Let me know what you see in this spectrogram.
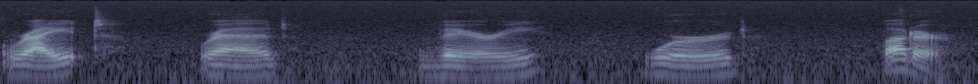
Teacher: The American R sound is made with the back of the tongue tight and braced against the inner upper teeth. The tongue tip can be down, or some Americans also use a retroflex R, making the same R sound by curling the front of the tongue back.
